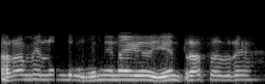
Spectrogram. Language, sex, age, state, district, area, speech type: Kannada, male, 60+, Karnataka, Gulbarga, urban, conversation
